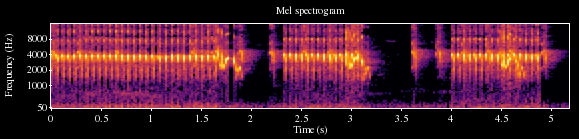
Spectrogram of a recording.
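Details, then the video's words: Prinia lure call for catching birds: three rapid, high, machine-like trills, each ending in a quick falling twist, with a short pause and a few single chips between them. "SUARA PIKAT SEMUA JENIS BURUNG PRENJAK"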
